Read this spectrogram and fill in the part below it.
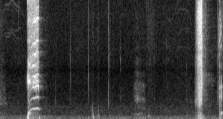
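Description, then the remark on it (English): A voice imitates a squeaky shoe with two short, loud, high-pitched squeals, one early and one near the end, separated by a quiet gap with faint clicks. “I'm trying to do like a squeaky shoe.”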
